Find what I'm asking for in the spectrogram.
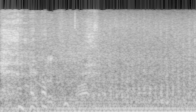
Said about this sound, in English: We've just walked out into the hangar. You can hear a Robinson helicopter, I think it is, taking off in the in the background.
